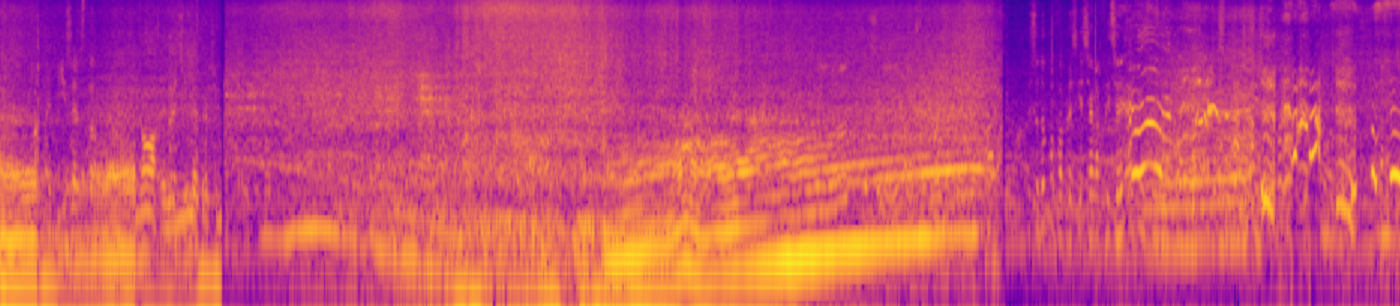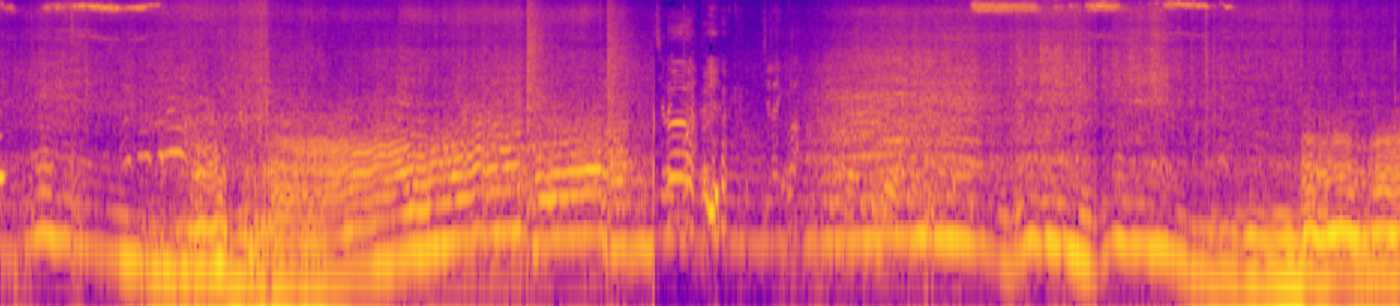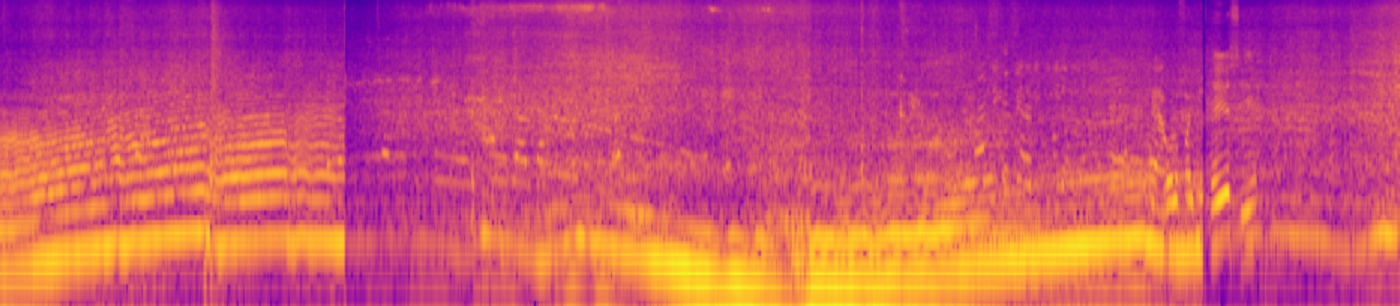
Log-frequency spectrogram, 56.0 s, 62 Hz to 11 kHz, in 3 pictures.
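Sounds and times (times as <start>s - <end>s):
car engines revving hard: 0.0s - 13.4s, 14.6s - 56.0s.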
